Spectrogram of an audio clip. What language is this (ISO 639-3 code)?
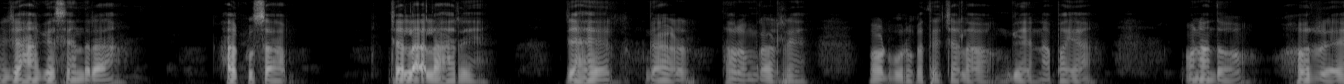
sat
